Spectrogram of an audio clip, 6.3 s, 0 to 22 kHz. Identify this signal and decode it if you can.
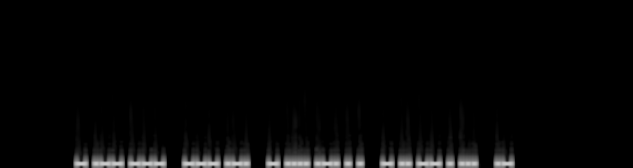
Morse code, heard as a keyed tone, about 40 wpm, 700 Hz. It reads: TWO OR THREE TIMES A
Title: Sets of 5 Words Encore2 40wpm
